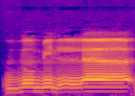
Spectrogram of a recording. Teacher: Zu di hujung lidah. Zu billah. Dibacakan dengan nipis dua harakat.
